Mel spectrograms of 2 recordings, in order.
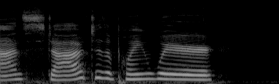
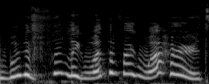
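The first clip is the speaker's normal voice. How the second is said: loud, high, alarmed demand; alarmed retort; 9 semitones higher, 6 dB louder than usual. Retold or imitated. Retelling her reaction to his screaming, alarmed yelling. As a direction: yell it in startled bewilderment.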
